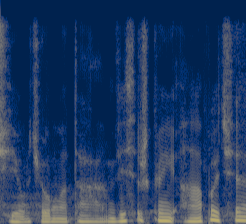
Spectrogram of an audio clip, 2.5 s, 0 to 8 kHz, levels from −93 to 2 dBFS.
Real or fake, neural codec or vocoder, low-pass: fake; codec, 16 kHz, 4 kbps, X-Codec, WavLM features, trained on Multilingual LibriSpeech; 7.2 kHz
